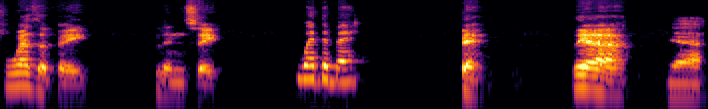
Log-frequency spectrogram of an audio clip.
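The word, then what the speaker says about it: Wetherby: lindsay weatherbee yeah yeah because it works in one accent dialect but doesn't necessarily work yeah whether it be whether you know i'm not sure i would imagine most people who live in weather bay wouldn't pronounce it how i do so yeah um yeah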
